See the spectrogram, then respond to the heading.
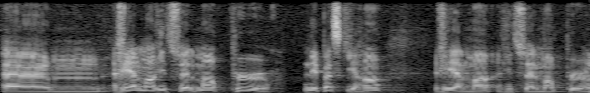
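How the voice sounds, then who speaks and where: A man talks in a very deep, low voice with monotone, flat intonation. The recording is very clean, and the background is silent. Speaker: preacher. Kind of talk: sermon.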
